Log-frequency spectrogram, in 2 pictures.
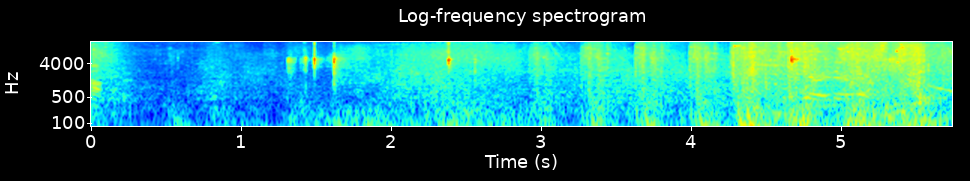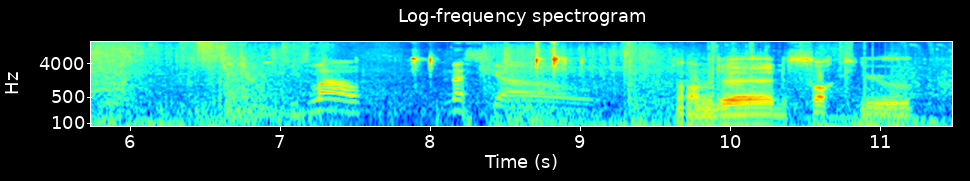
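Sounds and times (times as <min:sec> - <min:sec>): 
gunfire in the video game Destiny 2: 0:01.7 - 0:10.2
speech: 0:07.2 - 0:11.3.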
